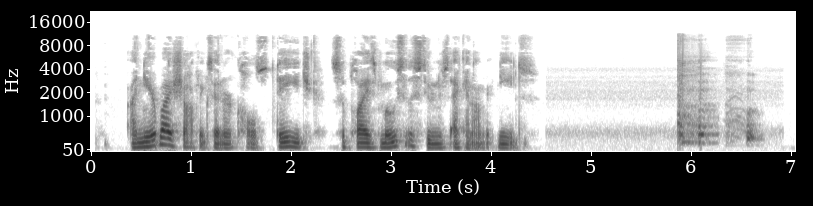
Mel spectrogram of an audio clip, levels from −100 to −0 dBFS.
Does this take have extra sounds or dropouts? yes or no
yes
